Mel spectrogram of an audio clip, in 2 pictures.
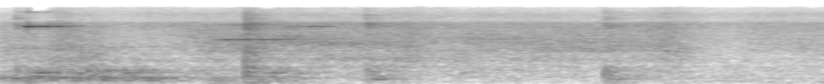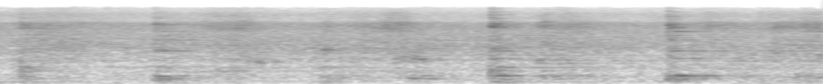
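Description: Fish curry with drumsticks and potatoes bubbles and sizzles in a pan while a spoon stirs through it in repeated scraping strokes, moderately close, with a faint bird call in the background.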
